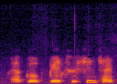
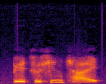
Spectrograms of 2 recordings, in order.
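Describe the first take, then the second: First: 비해주 신차이 run together smoothly in one quick breath, tones flowing; quick and natural. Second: 비해주 신차이 chopped syllable by syllable, each Chinese tone placed separately; staccato. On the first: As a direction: say 비해주 신차이 fast and connected like a native. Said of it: "이렇게 빨리 말할 땐 비교적 자연스러운데". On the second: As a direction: say 비해주 신차이 one syllable at a time with deliberate tones. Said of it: "하나하나 글자를 딱딱 끊어서 말할 때는 제 성조가 별로 좋지 않게". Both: Shown as a demonstration.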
